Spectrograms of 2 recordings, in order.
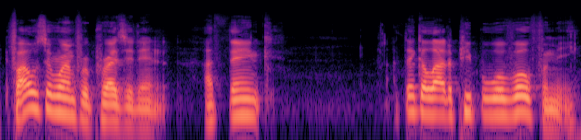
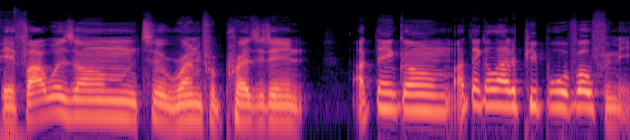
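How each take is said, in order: First: Hesitations are silent pauses without 'um'. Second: Hesitations are filled with 'um'.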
